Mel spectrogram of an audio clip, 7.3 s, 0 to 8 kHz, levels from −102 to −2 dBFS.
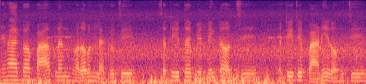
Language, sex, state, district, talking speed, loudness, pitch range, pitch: Odia, male, Odisha, Khordha, 130 wpm, -19 LUFS, 120-140 Hz, 130 Hz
